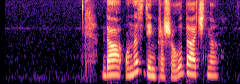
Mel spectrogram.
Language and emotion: Russian, positive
